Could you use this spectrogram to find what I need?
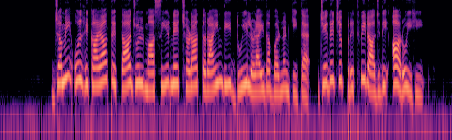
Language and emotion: Dogri, neutral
